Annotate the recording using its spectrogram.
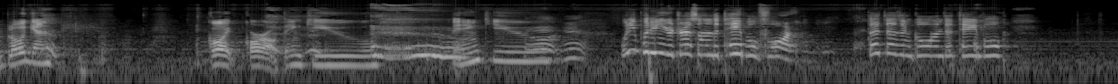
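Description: A young girl cries and whines close by.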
